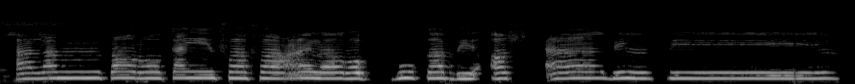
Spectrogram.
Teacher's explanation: Jadi bukan dengan menebalkan alif di huruf di huruf sebelum sodnya begitu ya. Sodnya tebal tapi tidak lantas membuat alifnya menjadi tebal.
